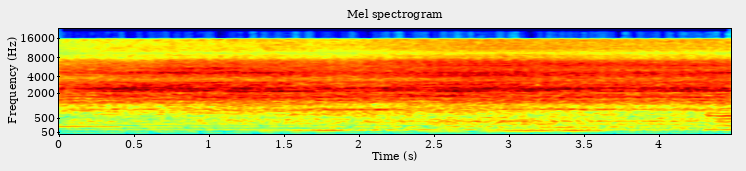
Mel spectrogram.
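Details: GM Celta/Classic at idle after replacing the accessory belt bearing: a steady, even idle with a smooth hum and no chirp or bearing growl, the earlier bearing noise gone.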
